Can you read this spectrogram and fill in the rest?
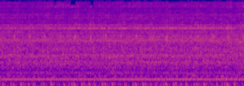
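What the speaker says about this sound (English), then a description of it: "Whenever I stop revving it, it really was fucking misfiring." A car engine idles roughly after revving stops, a steady low rumble with an uneven, stumbling pulse of misfires running under a constant hum, with no voices.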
